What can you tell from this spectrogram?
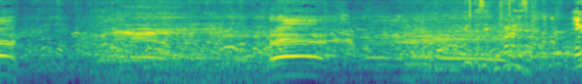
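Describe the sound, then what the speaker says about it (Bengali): Young bull calves at a rural cattle market in Bangladesh, with lowing moos rising repeatedly through steady crowd chatter and bargaining voices, one louder drawn-out call standing out in the middle. "ষাঁড় বাচ্চা"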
